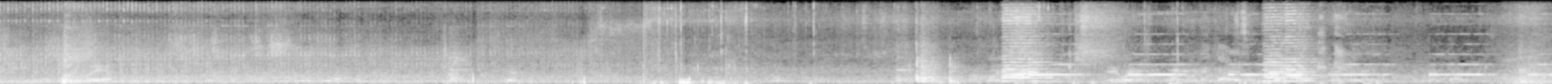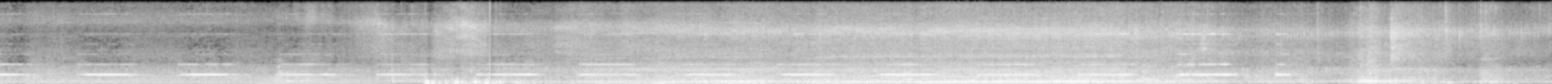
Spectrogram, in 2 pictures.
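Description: Forklift reversing alarm beeping, one high beep about every second, starting about ten seconds in and stopping shortly before the end, over steady yard noise.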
